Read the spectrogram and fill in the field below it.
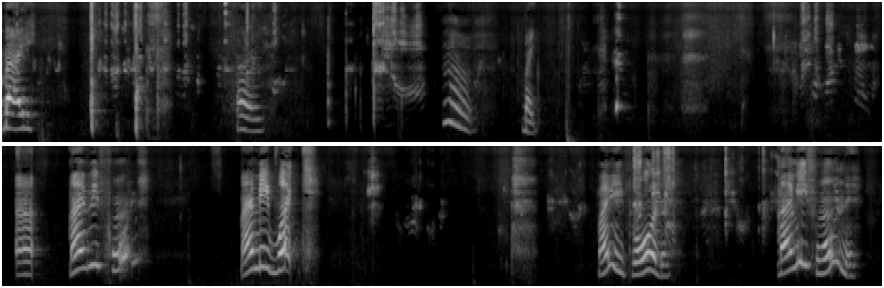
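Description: A small child babbles and talks close by.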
